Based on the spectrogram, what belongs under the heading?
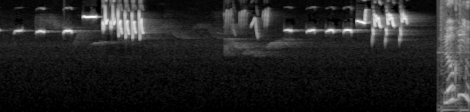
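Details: Indian blue robin, a winter visitor to Sri Lanka's up country: a few thin, high, evenly spaced whistles run into a quick jumbled higher trill, twice; a voice starts at the end.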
